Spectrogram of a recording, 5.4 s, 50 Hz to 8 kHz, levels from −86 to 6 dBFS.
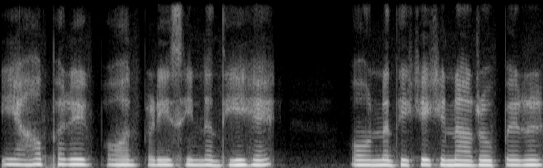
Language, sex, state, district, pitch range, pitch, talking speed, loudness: Hindi, female, Chhattisgarh, Bastar, 220-230 Hz, 225 Hz, 145 wpm, -14 LUFS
